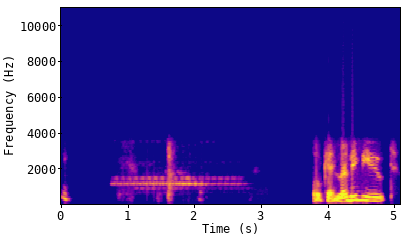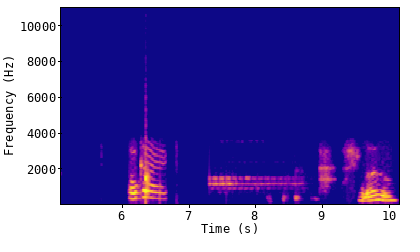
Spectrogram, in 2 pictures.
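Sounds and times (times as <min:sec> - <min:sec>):
phone ringing with a steady electronic tone: 0:00.8 - 0:02.9, 0:07.3 - 0:08.8
speech: 0:03.8 - 0:05.0, 0:06.1 - 0:06.6, 0:09.6 - 0:10.1.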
